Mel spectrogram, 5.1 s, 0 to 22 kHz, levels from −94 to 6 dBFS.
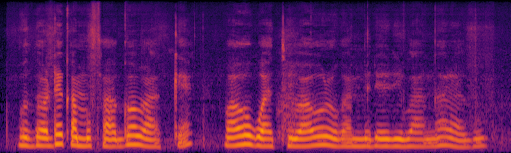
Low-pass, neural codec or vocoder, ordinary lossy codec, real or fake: none; vocoder, 44.1 kHz, 128 mel bands, Pupu-Vocoder; none; fake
